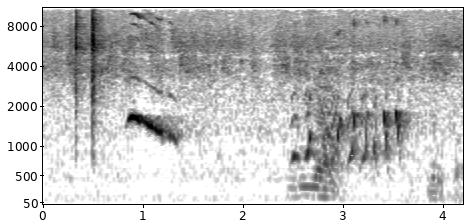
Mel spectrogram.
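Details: Mature male white-rumped shama from Tangse, Aceh: a clear whistled note slurring downward, a pause, then a fast stuttering trill of rapid notes, with a couple of sharp clicks before it.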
